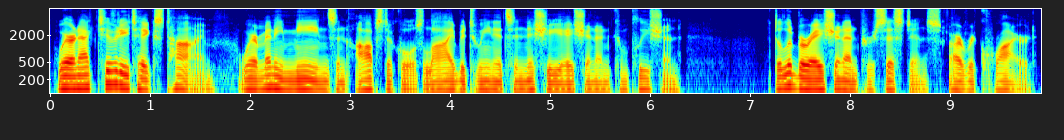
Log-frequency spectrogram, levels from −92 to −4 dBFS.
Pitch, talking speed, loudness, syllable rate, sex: 95 Hz, 125 wpm, -21 LUFS, 5.4 syllables/s, male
